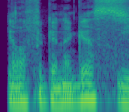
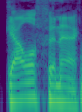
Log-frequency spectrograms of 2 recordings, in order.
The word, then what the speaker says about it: Galifianakis: Galifianakis. Right. Say it. Yeah, say it with me.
